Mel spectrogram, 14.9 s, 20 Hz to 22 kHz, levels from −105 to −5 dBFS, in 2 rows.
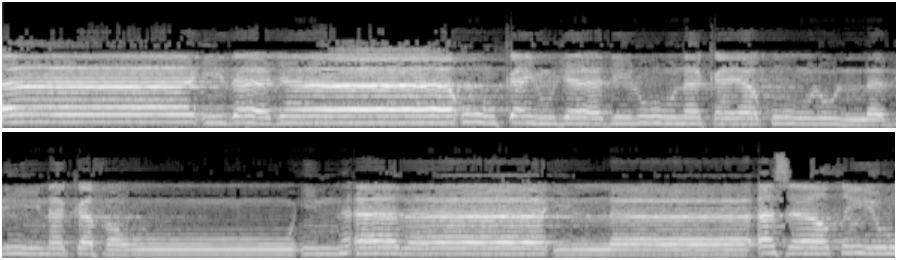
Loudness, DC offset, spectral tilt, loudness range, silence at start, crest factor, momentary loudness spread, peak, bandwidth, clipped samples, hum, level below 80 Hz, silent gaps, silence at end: -17 LUFS; under 0.1%; -4.5 dB/octave; 11 LU; 0 s; 16 dB; 15 LU; -2 dBFS; 11 kHz; under 0.1%; none; -58 dBFS; none; 0 s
